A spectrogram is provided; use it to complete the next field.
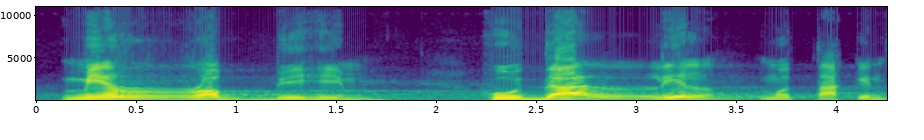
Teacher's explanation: Kalau idgham bilaguna memasukkan nun sukun atau tanwin ke huruf lam dan ro, sifat dan mahrojnya sudah tidak ada lagi. Mir rabbihim hudal lil muttaqin, sifatnya nun tidak ada gunanya.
